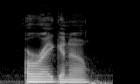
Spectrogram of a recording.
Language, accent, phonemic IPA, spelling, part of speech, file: English, US, /əˈɹɛɡənoʊ/, oregano, noun, En-us-oregano.ogg
- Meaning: 1. A herb of the mint family, Origanum vulgare, having aromatic leaves 2. Other herbs with a similar flavor, including other species in the genus Origanum, and Mexican oregano, Lippia graveolens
